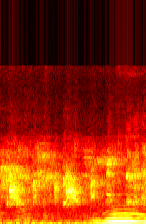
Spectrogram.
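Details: Talking common hill myna from Indonesia copies human speech with one short arched, vowel-like utterance, rich in harmonics, rising then falling away, against constant hiss and a faint low hum.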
